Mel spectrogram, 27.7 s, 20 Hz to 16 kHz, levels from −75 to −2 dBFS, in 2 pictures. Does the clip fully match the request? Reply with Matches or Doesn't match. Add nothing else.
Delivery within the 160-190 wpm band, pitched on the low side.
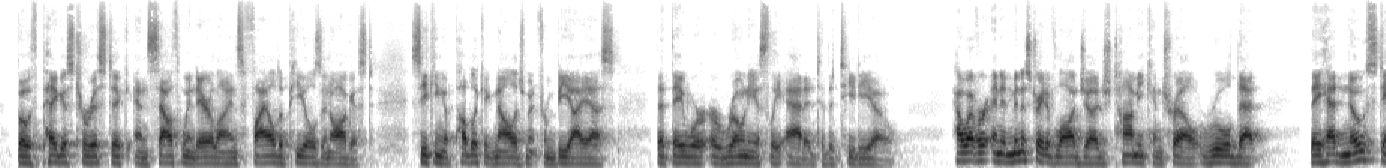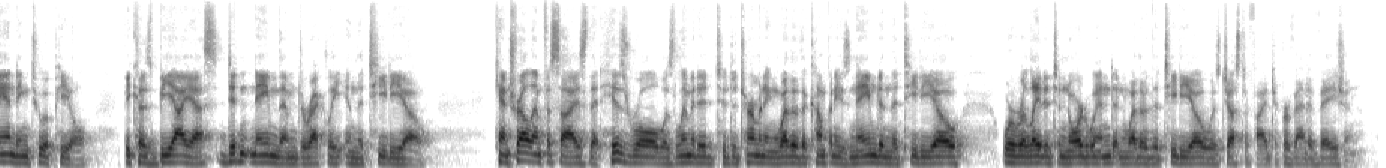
Matches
